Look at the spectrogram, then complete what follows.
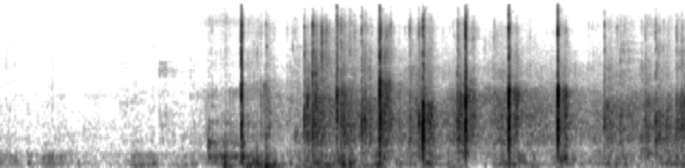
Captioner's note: applause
